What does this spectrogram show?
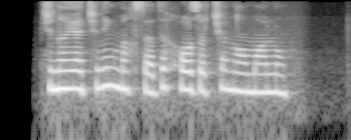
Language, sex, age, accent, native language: Uzbek, female, 18-24, Andijon, Uzbek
